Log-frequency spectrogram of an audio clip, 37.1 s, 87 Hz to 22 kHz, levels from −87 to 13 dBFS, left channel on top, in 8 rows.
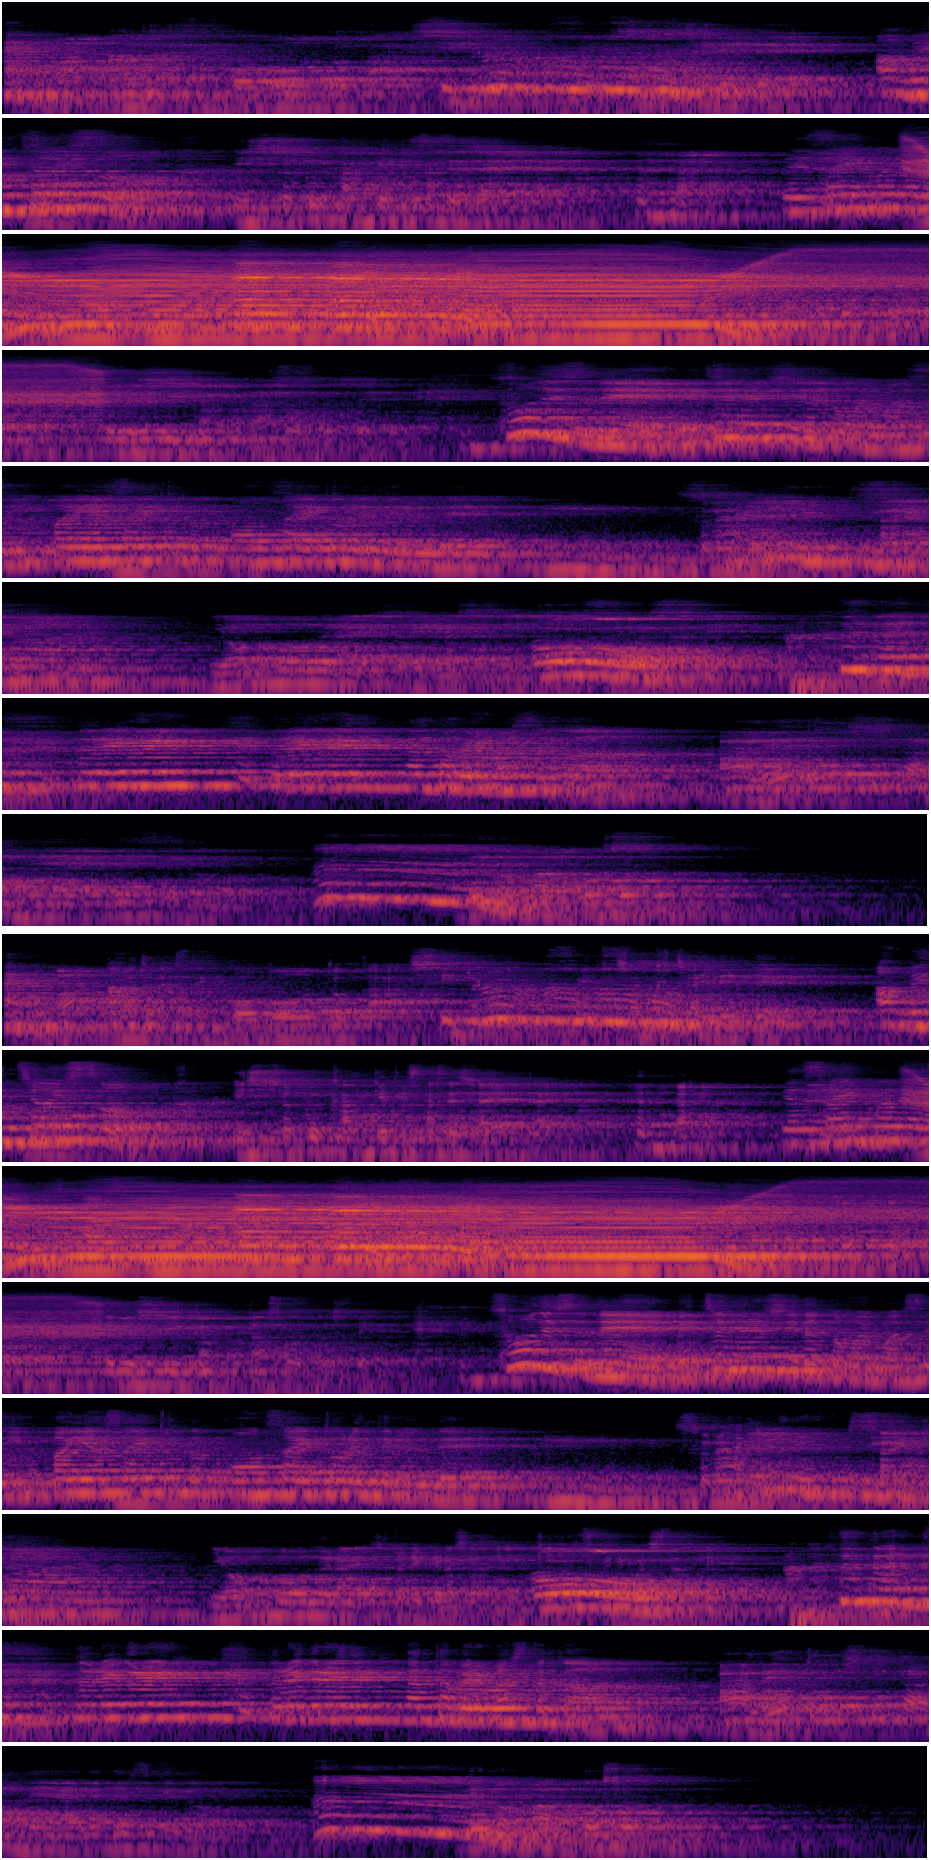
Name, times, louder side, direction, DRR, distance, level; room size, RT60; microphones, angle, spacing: voice 1, 0.1-3.9 4.7-5.1 5.8-8.2 8.6-8.8 10.3-10.9 12.3-13.9 14.4-16.3 19.0-19.3 21.1-22.5 22.8-23.5 24.2-26.8 31.4-33.6 34.7-35.7, right 1 dB, 80° right, -4 dB, 4.5 m, -44 dB
voice 2, 2.4-3.4 4.4-5.7 8.5-11.8 16.3-21.0 22.1-23.6 25.8-26.5 27.2-30.9 31.4-31.5 34.0-34.9, equal, 55° right, -3 dB, 6.2 m, -36 dB
sound 1, 9.1-14.4, left 1 dB, 15° left, 1.9 m, -27 dB
24.5 x 20.5 x 8.9 m, 2.3 s
head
